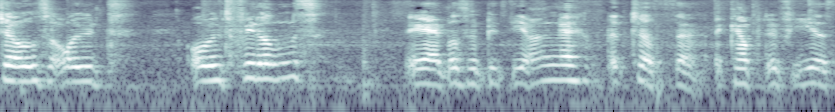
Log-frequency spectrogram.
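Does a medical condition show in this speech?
Yes: multiple sclerosis; worsening over 17 years; voice much deeper and slower.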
